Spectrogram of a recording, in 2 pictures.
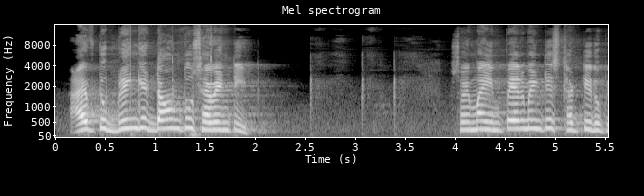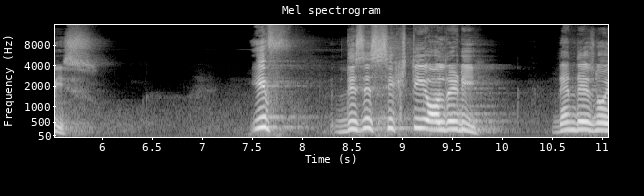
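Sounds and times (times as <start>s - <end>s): chalk tapping on chalkboard: 2.5s - 3.7s.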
